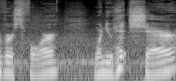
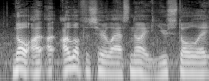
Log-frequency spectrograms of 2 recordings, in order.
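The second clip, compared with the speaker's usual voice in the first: ordinary talk, nothing marked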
